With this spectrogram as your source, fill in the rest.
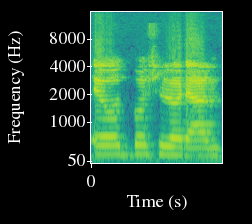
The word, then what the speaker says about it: Eötvös Loránd: docente de la Universidad Casa Grande y también de la Universidad Eötvös Loránd, que es justamente un nombre muy difícil de pronunciar, ¿no?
